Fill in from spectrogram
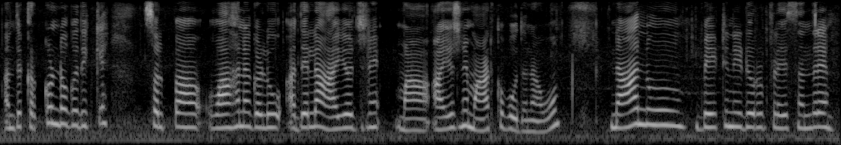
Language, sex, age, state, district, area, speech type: Kannada, female, 18-30, Karnataka, Chikkamagaluru, rural, spontaneous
